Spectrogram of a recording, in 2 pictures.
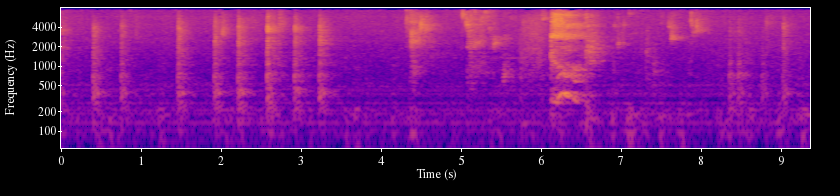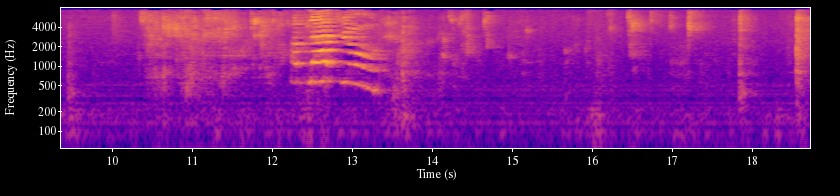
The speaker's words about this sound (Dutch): In het water, in badwater, lekker hoor. Plassen in het water.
